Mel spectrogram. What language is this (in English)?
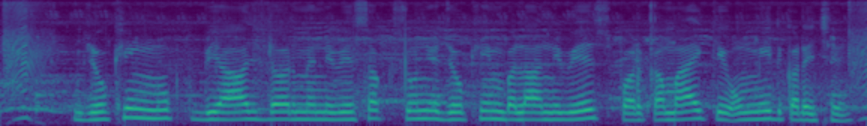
Maithili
